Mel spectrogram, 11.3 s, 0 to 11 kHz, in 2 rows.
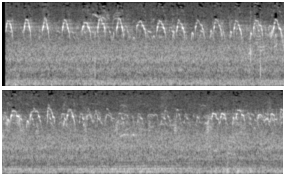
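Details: A White Wagtail (Motacilla alba) foraging on the shore in Helsinki, Finland, in June 2016 gives a quick run of high, arched chirps, roughly three a second, over a steady rumble of surf and wind.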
